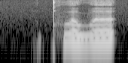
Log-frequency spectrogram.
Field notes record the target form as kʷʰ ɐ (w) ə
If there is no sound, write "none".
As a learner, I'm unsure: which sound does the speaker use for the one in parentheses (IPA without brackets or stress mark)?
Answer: w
